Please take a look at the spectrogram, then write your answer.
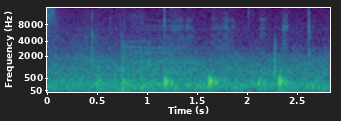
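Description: Pen or chalk strokes writing out a class 10 arithmetic progression math solution, a few short scratchy marks in an uneven rhythm, close and fairly quiet.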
